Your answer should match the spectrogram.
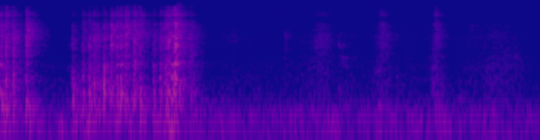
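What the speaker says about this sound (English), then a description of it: "So you're going to let these cards fall first and then begin the shuffle." A deck of playing cards is shuffled up close: a brisk riffle burst in the first second, then a few soft, scattered card flicks and taps, with no voices.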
